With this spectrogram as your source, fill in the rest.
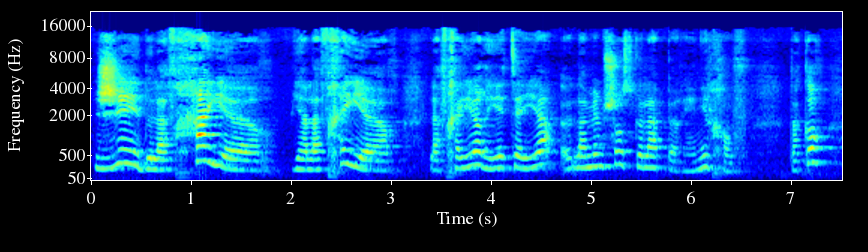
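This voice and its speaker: A woman teacher with a Moroccan accent, her voice set a little high. She says key phrases slowly and more than once, and keeps checking that her pupils follow. The recording has the echo of a roomy space. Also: animated, darkish tone, a little hiss or hum. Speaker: French teacher. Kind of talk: classroom-style language lesson.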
